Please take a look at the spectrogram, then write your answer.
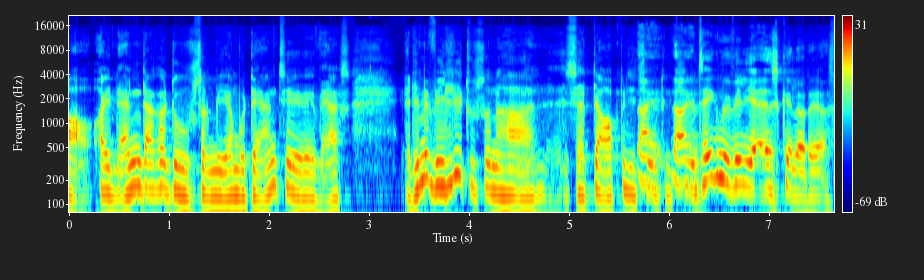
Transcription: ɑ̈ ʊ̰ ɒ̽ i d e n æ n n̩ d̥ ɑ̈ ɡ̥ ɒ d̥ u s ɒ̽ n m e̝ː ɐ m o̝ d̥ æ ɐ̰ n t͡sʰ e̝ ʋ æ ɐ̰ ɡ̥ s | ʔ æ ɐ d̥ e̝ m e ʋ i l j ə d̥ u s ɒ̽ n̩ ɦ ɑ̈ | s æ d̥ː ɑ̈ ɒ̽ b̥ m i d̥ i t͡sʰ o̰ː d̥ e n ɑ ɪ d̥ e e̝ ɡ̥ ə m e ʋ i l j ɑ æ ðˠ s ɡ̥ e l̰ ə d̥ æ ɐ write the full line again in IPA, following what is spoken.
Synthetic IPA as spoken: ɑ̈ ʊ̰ ɒ̽ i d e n æ n n̩ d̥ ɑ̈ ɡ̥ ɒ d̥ u s ɒ̽ n m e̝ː ɐ m o̝ d̥ æ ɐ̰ n t͡sʰ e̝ ʋ æ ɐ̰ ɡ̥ s | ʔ æ ɐ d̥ e̝ m e ʋ i l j ə d̥ u s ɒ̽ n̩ ɦ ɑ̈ | s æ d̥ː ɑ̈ ɒ̽ b̥ m e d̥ i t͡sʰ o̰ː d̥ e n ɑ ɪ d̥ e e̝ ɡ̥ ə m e ʋ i l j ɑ æ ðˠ s ɡ̥ e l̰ ɐ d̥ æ ɐ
